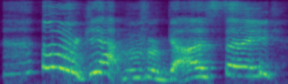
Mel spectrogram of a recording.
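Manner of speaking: high, loud, crying for mercy; terrified sobbing plea. A narrator's reading. Spraggins sobs to the captain for God's sake, terrified. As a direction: sob out the plea in terror.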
